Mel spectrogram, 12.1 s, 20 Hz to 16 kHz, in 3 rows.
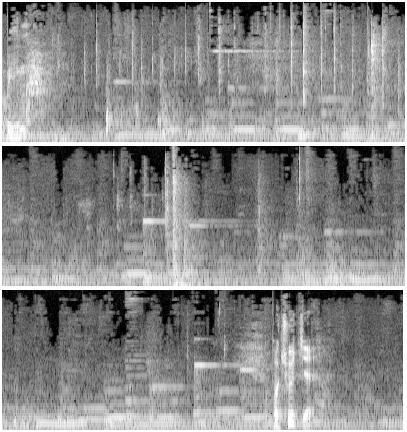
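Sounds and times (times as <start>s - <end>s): background music with low notes: 0.0s - 12.0s
computer keyboard typing: 0.8s - 4.0s.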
